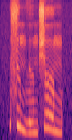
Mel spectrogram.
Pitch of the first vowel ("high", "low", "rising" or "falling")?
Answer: falling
